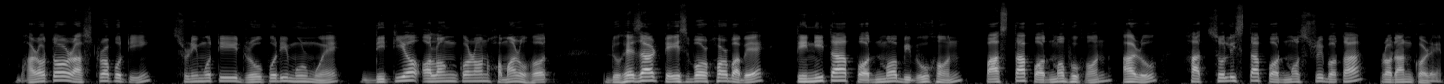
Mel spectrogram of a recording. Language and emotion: Assamese, neutral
